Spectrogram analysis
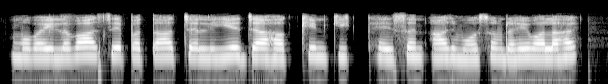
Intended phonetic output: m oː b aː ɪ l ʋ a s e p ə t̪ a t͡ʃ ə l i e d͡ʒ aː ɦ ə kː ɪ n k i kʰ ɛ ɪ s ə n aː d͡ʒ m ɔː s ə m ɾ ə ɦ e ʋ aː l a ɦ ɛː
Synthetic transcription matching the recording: m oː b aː ɪ l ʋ a s e p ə t̪ a t͡ʃ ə l i e d͡ʒ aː ɦ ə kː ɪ n k i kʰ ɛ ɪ s ə n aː d͡ʒ m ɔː s ə m ɾ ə ɦ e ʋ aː l a ɦ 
